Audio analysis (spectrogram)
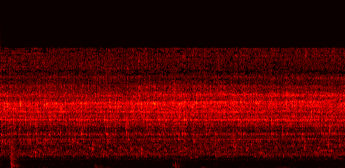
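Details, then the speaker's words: New float-type fill valve on a toilet, fitted with a new flapper to fix constant running, filling at full flow with a steady hiss and a few soft clicks; it fills fully then cuts off at once; normal. "this one you'll fill full flow all the way to the top and then just immediately cuts off"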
